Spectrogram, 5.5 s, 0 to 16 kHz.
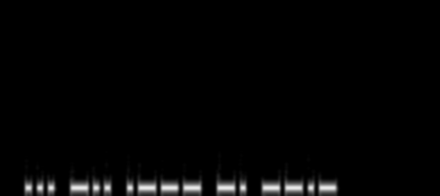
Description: Morse code, heard as a keyed tone, about 17 wpm, 700 Hz. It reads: SDJNQ
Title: Code Groups - 5 Letter:Numbers - 17wpm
